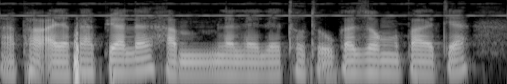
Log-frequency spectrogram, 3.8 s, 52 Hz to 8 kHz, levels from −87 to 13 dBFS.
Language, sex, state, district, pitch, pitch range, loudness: Wancho, male, Arunachal Pradesh, Longding, 100 Hz, 95-110 Hz, -21 LUFS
